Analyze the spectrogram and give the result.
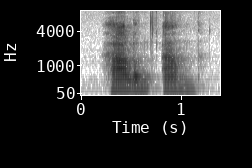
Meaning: inflection of aanhalen: 1. plural present indicative 2. plural present subjunctive
- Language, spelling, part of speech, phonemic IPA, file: Dutch, halen aan, verb, /ˈhalə(n) ˈan/, Nl-halen aan.ogg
